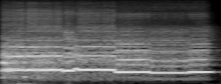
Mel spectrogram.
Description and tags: A brief fluttered lick on alto sax.
flutter, howie, lick, smith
